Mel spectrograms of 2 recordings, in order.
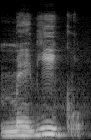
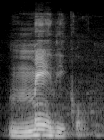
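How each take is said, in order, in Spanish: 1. El acento está en la sílaba del medio. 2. El acento está en la primera sílaba. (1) "sin tilde. Diría medico" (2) "usted puede marcarle la tilde aquí en la E"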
